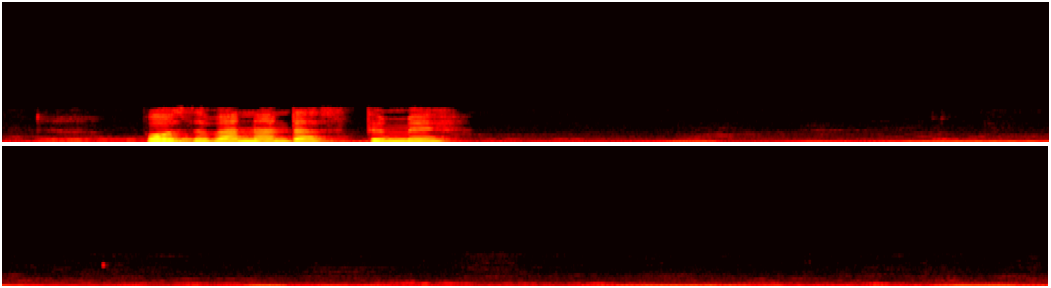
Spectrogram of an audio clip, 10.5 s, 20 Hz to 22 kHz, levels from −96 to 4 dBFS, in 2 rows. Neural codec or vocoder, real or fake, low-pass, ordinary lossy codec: none; real; 5.4 kHz; none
